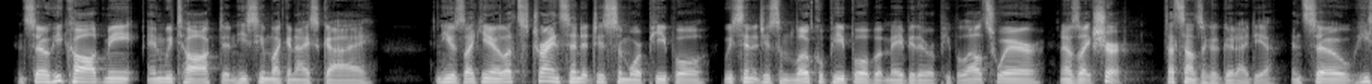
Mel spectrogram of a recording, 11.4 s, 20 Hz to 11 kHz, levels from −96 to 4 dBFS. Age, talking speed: 30-49, 300 wpm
